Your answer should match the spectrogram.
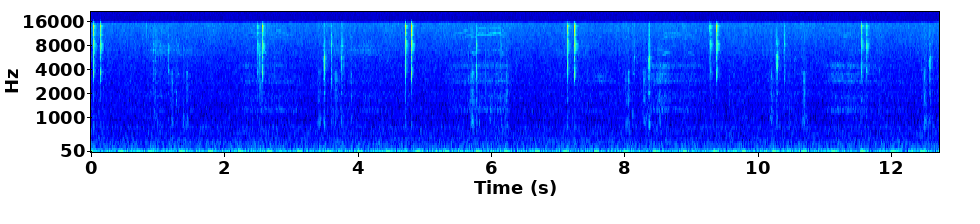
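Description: Computer mouse button clicking faintly, a click or quick double click every second or so, as a randomize button is pressed over and over.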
